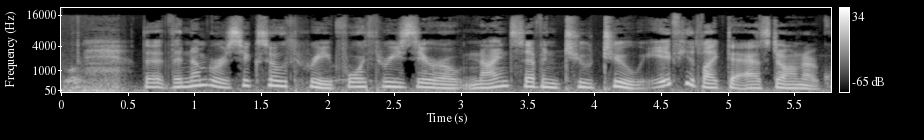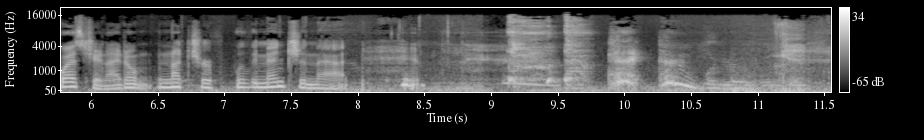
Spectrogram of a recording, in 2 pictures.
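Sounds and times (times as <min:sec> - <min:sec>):
speech: 0:00.1 - 0:11.4
two people coughing at once with throaty hacks: 0:09.0 - 0:10.6.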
